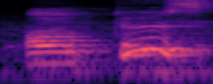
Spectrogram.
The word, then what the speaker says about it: honteuse: honteuse كنطق H ولكن كنصرتها.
